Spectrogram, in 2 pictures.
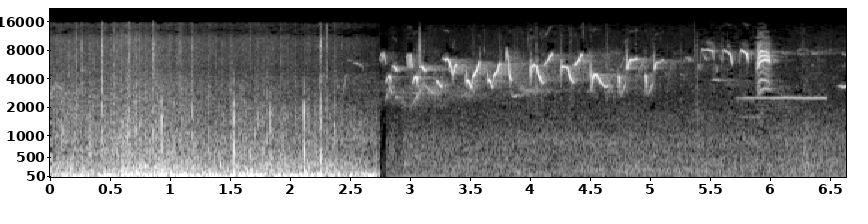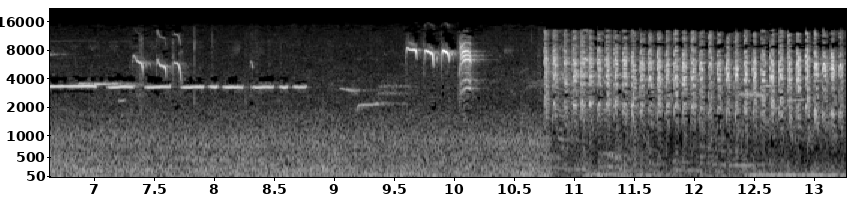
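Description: A flock of pigeons flapping into the air, a loud rush of wings, for the first few seconds. Then scattered bird chirps and short thin whistles, and near the end a dense, fast chatter of house sparrows chirping.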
